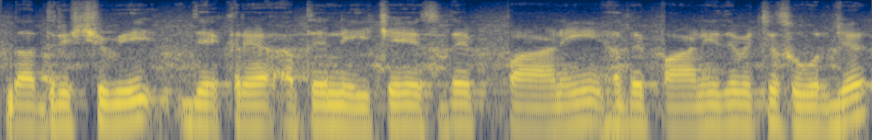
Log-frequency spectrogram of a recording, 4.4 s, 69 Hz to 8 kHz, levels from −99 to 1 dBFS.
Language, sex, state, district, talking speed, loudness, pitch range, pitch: Punjabi, male, Punjab, Fazilka, 190 wpm, -13 LUFS, 110-115 Hz, 115 Hz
